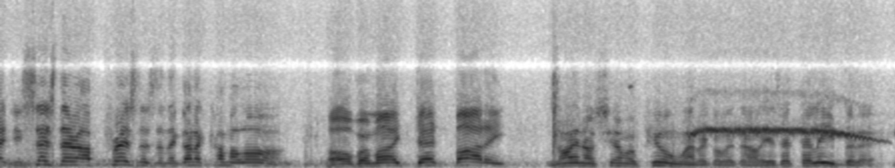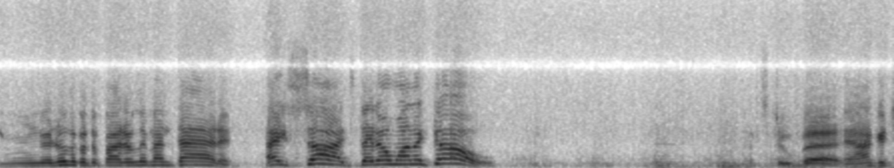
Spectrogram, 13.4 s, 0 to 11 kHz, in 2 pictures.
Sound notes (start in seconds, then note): 4.1 speaking italian; 13.2 speaking italian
